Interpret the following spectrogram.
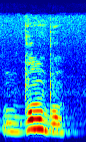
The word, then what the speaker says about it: bonbon: Le prochain mot est assez rigolo et très bien si tu veux t'entraîner à prononcer le son on. Voyelle nasale on, c'est le mot bonbon.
